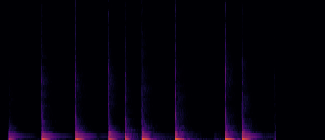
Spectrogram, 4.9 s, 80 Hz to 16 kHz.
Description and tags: JV bongo loops for ya 1!
Recorded with various dynamic mic (mostly 421 and sm58 with no head basket)
samples, tribal, Unorthodox, loops, bongo, congatronics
